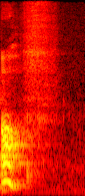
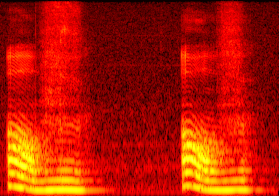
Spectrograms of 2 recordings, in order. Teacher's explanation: So, when we see Of, we pronounce the F as a V. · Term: V sound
